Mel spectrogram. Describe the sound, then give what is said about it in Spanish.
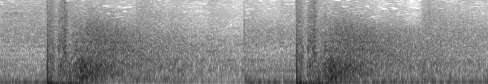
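Two loud shotgun blasts, about a second and a quarter apart, each a sharp crack followed by a booming, reverberant tail that fades slowly. No one speaks. “Barreda le disparó dos escopetazos”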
